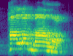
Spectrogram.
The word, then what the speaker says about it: Paulo Malo: P poo is it Paulo how do you pronounce that Paulo Malo Paulo Malo yes Paulo Malo yes and I was fortunate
